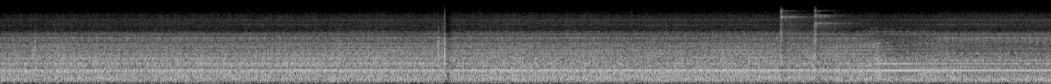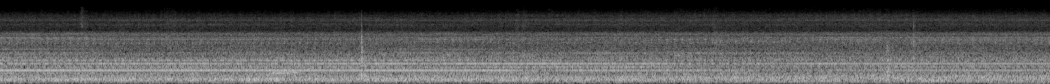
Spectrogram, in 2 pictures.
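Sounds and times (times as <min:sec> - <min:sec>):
lathe running with whine: 0:00.0 - 0:21.0.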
